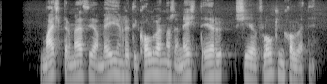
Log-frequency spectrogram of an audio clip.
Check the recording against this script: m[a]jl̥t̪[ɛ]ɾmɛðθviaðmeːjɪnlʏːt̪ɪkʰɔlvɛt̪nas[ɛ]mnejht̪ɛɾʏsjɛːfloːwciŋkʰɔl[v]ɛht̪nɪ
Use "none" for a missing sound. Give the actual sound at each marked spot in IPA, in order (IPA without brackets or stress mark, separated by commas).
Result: a, ɛ, ɛ, v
